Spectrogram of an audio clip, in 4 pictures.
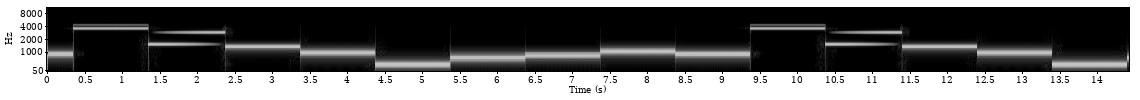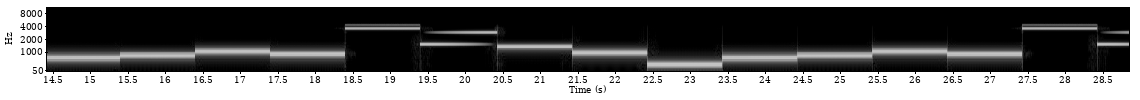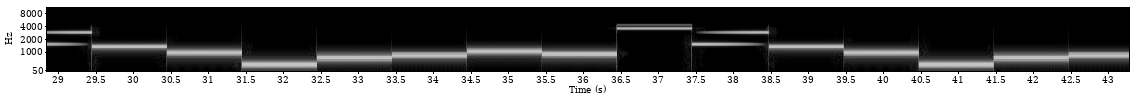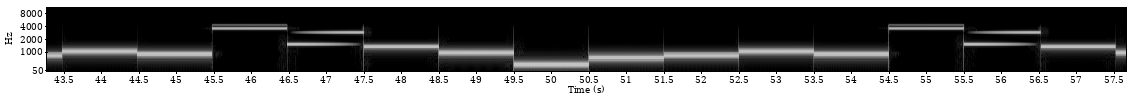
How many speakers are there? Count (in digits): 0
